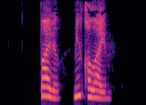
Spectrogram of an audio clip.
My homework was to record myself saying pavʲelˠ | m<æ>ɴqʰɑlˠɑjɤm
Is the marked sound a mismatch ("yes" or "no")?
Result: yes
